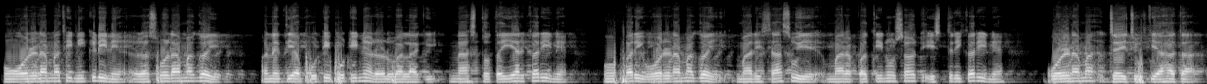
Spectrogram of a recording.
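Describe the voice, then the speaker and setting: Man reading a story in an even, steady way. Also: mid-range voice, normal speed, recorded from a distance, low-quality recording. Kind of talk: scripted first-person story narration.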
